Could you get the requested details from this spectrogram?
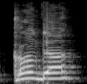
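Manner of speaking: high, teasing calm down; mock gym instructor. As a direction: coo it in mockery. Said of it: "they go say".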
